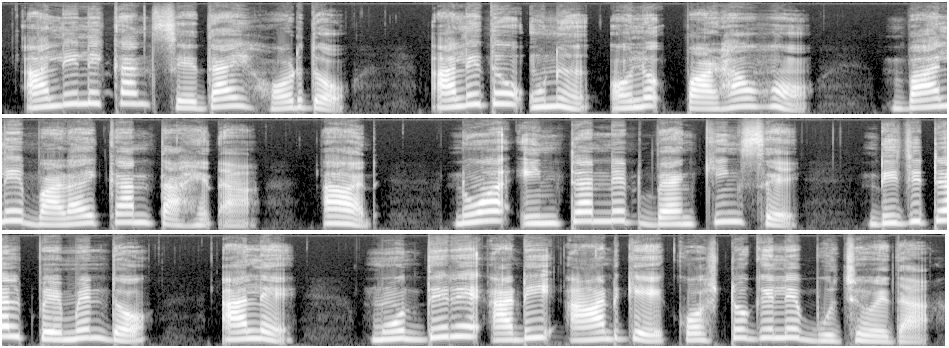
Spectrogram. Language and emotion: Santali, neutral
